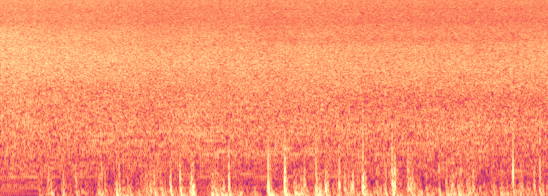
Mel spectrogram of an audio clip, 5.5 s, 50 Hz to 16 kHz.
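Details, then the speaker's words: Hampton Bay 3 A pedestal fan from 2002-2003, running on high after a new capacitor: steady whoosh with gusty air buffeting the mic and no rattle, scrape or ticking. Normal running. "Just high. Does a great job on high. It's pushing the plants over here."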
